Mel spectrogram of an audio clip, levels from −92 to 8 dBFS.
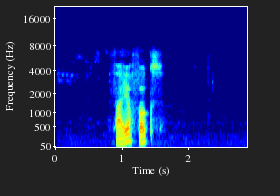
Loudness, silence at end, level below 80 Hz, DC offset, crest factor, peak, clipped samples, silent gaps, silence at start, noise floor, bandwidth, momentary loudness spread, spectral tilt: -24 LUFS; 1.35 s; -68 dBFS; under 0.1%; 22 dB; -6 dBFS; under 0.1%; none; 0.9 s; -79 dBFS; 7.4 kHz; 18 LU; -5.5 dB/octave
